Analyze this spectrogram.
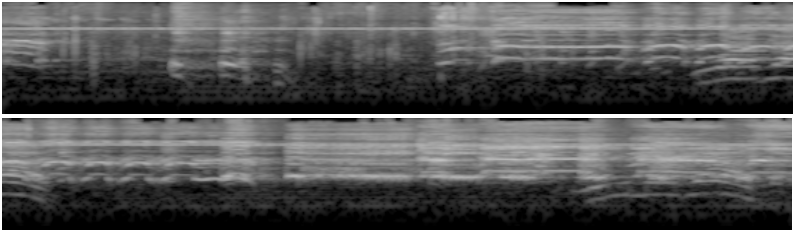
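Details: Kukuak Balenggek chickens, an ornamental breed from Solok, West Sumatra, crowing at a practice contest. Several birds crow at once in repeated looping syllables, some deep and some higher, running continuously over a high steady tone.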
